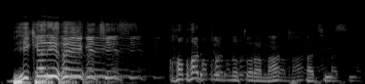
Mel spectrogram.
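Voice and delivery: high, loud, tearful wailing lament.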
